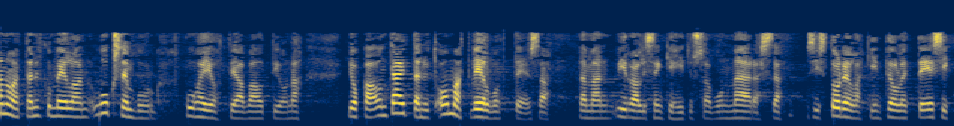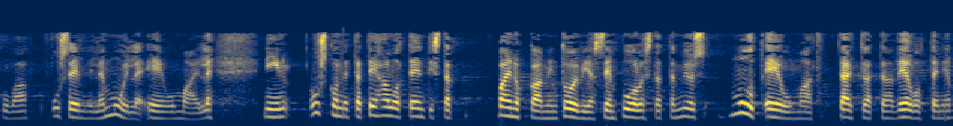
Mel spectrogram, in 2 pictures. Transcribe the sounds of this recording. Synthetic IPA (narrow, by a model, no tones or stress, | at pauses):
ɑnoɑet̪ːænyt̪kummeilːɑːnluksemburɡ̥puhejːoht̪ɑjɑʋɑlt̪ionɑ | jokɑont̪æyt̪ːænyt̪omɑt̪ʋelʋot̪ːeːnsɑ | t̪æmænʋirɑlːiseŋkehit̪ysɑʋunmæːɾæsːæsiːst̪odelːɑkint̪eolet̪ːeesikuʋɑuseːmːilːemmuilːḛʔeːuːmɑilːeniːn | uskonet̪ːæt̪ehɑluɑt̪ːeent̪ist̪æ | pɑinokːɑːmːint̪oiʋiɑssempuolest̪ɑet̪ːæmyøs | muːt̪eːuːmɑːt̪t̪æyt̪ːiʋæt̪t̪ːæmæʋelʋot̪ːeːnjɑ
